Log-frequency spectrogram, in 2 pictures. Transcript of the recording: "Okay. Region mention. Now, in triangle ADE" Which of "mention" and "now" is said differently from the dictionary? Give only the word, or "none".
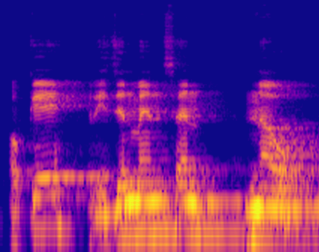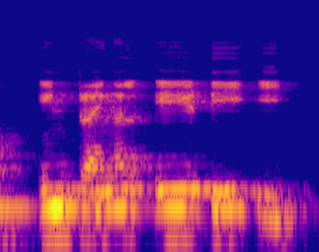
mention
